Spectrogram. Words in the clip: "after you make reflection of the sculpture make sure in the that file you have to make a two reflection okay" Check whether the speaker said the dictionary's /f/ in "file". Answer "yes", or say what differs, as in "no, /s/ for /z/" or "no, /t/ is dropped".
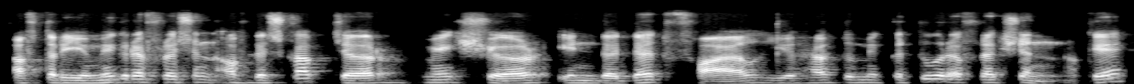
yes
